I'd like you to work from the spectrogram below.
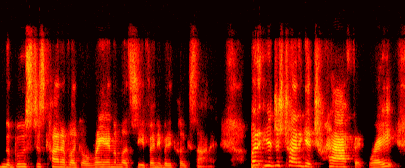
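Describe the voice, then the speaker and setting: Over a quiet background, a woman speaks at a fairly quick pace with very wide pitch swings. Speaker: real estate trainer. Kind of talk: online training session. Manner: fast. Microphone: video call.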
